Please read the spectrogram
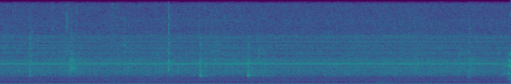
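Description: Room tone of a meeting hall picked up through the podium microphone: a steady low hum with a faint high-pitched whine, and a few faint ticks scattered through the first half.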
